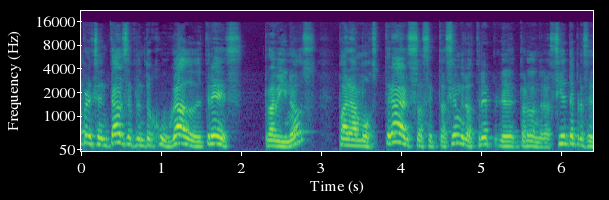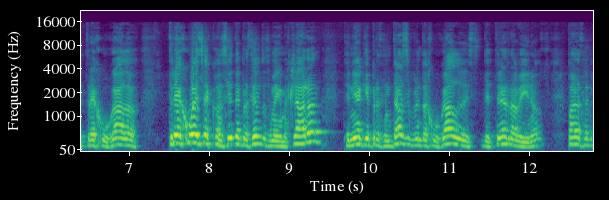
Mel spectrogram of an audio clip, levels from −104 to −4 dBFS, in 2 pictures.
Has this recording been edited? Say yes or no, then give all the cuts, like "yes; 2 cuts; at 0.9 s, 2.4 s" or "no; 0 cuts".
no; 0 cuts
